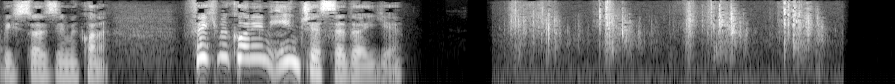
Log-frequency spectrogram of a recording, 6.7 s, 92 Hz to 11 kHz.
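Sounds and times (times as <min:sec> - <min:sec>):
speech: 0:00.0 - 0:03.1
pages of a book being flipped: 0:03.7 - 0:06.4.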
